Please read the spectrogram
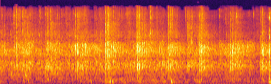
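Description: A church crowd applauds the Lord steadily, with dense clapping filling the space at an even level throughout, a few sharper claps standing out.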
